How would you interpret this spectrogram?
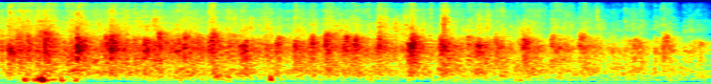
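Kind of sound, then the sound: crowd, round of applause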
